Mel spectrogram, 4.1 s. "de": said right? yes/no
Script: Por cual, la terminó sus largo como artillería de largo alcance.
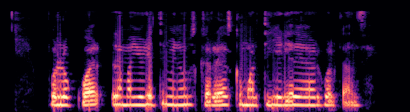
yes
